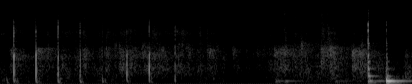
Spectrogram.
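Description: A few scattered sharp taps, then a low steady hum from the lectern microphone as it is handled, ending in a loud thump near the end.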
